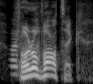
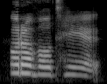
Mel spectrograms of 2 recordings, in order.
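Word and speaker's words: photovoltaic: it photo voltaic okay you sang it photovoltic photo voltaic voltaic see I thought it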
